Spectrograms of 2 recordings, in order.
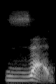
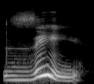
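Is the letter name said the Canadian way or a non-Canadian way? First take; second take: Canadian; non-Canadian. First: The letter name is said the Canadian way. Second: The letter name is said the non-Canadian way.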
